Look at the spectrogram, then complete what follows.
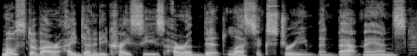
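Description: A man's voice: low voice, normal speed, sharp tone, dry recording, clean studio sound. A man hosting a podcast, discussing films and reading scripted narration. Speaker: podcast host.

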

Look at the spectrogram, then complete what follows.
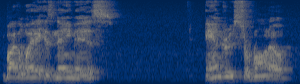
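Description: A man hosting an opinionated religious podcast, recorded in an echoey room a little way off the mic. He speaks slowly and indignantly, drawing out key words with preachy emphasis. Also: medium pitch, a little mellow, distant mic. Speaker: podcast host and religious commentator. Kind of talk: opinionated religious commentary to camera or podcast audience. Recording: roomy echo, voice off the mic.

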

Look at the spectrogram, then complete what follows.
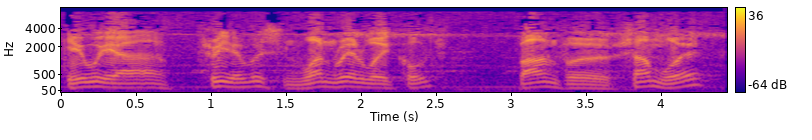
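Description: An actor playing a friendly, modest American infantry captain with an American accent, speaking in an easygoing, folksy way, in a 1940s radio drama. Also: male voice, medium pitch, moderate pace, a bit bright, natural voice. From Chicago, USA. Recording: dull old radio broadcast recording with faint hiss.

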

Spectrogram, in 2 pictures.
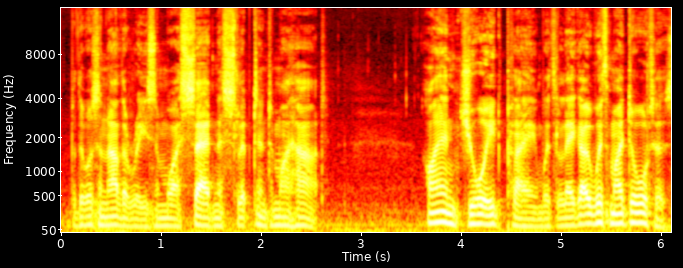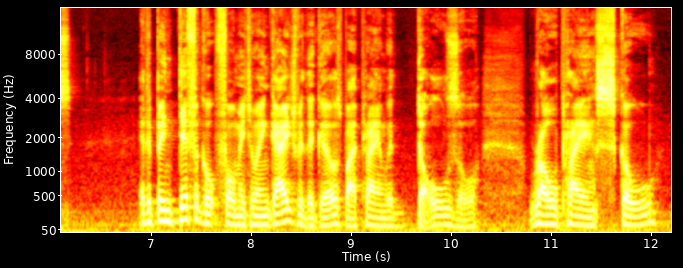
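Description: Man playing a wistful, low-voiced father narrator. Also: a bit bright. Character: wistful, fussy married father and toy enthusiast, narrating. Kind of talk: scripted first-person radio play narration.

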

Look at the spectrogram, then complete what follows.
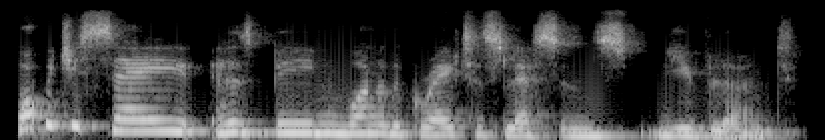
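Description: A woman's voice: fairly high pitch, animated, unhurried, mellow. A woman hosting a radio interview show, encouraging her guest and closing the show with a polished sign-off.

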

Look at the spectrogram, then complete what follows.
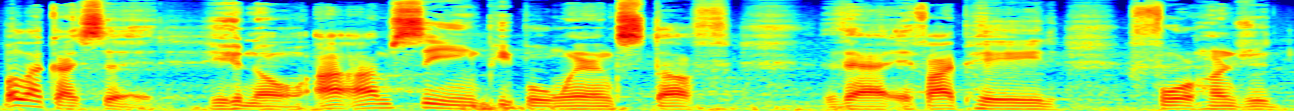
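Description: A man's voice: on the low side, takes it slowly, a little hiss or hum. A man hosting a casual solo podcast, talking emphatically and repeating phrases to drive them home. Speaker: podcast host.

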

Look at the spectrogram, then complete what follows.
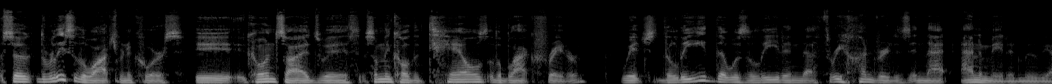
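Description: Low, husky-voiced American male podcast host. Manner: informal, hesitant, self-correcting. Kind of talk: casual sci-fi news and movie segment talk.

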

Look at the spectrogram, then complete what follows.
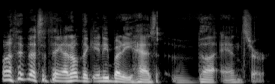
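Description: A man's voice: mid-range voice, big pitch swings, fast talker, no room sound, clean studio sound. A man chatting casually as a podcast co-host, speaking in a reflective, earnest way.

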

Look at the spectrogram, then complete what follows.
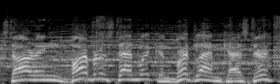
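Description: A man's voice: sits high, lively intonation, normal speed. A man announcing a sponsored radio theater show in grand 1950s broadcast style. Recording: old radio broadcast, loud music.

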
